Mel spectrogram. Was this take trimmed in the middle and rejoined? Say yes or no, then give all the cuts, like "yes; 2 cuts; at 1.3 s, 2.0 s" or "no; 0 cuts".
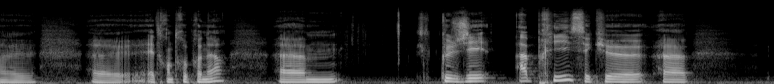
no; 0 cuts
